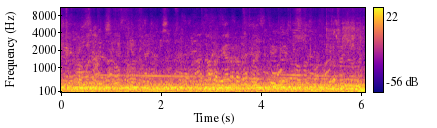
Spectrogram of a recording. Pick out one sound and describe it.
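Train brakes squeal faintly as the train slows down.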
